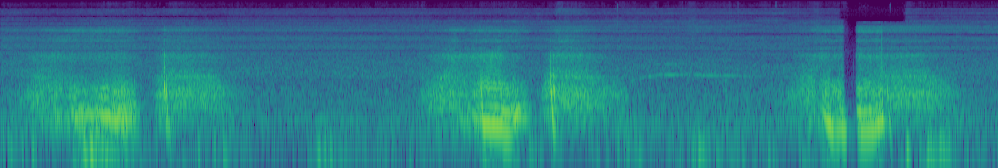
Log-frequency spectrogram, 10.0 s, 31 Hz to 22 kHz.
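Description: Deep, fluttering snores with audible breathing, about 16 breaths a minute, slightly irregular.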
